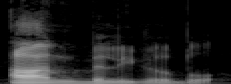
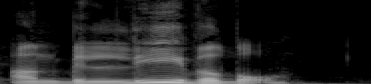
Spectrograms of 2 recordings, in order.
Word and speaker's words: unbelievable: But going back to the word unbelievable, the stress is on leave. That is the syllable that is the most prominent one. That's the one that sounds the loudest. Yeah, every word has one main syllable that is like that. We don't say unbelievable. We don't say unbelievable. We don't say unbelievable. No, we say unbelievable.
